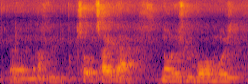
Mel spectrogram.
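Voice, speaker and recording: A man speaks at a fairly quick pace with an English accent, his pitch medium. Noticeable background noise and audible room echo come through on the recording. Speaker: football assistant manager. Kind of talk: interview. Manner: fast; halting, repetitive.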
